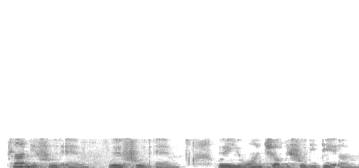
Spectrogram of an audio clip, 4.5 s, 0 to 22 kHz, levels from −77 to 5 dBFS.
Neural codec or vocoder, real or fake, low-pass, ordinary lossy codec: none; real; 7.2 kHz; AAC, 16 kbps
